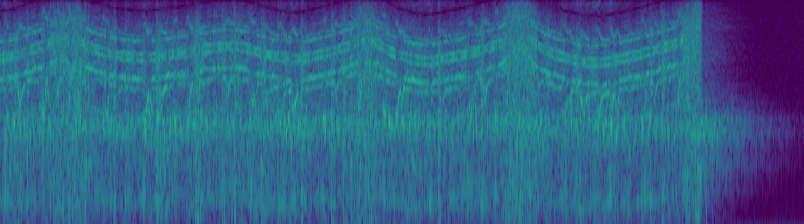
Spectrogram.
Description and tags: Freya a speak and math. Some hardware processing.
